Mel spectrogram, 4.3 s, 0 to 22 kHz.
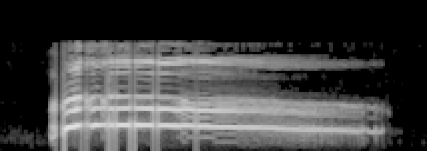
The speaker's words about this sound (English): Of a big old rooster crowing at 6 o'clock at daybreak in the morning.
